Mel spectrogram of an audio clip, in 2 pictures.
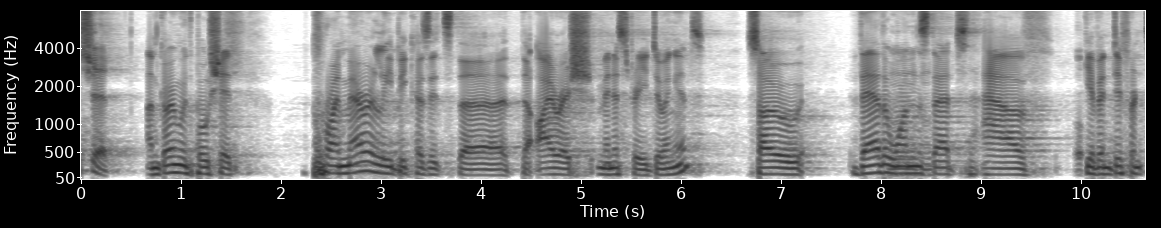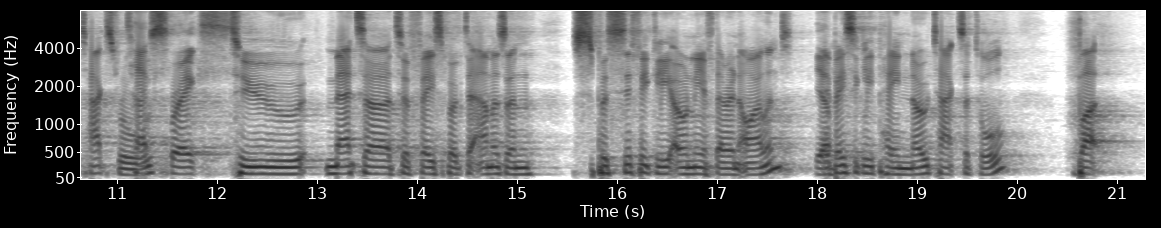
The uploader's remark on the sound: This episode of the Mobile Growth Nightmares podcast was recorded live at the 2023 ASO Conference in Berlin.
